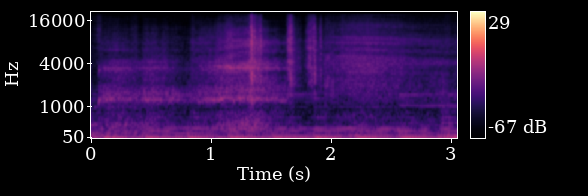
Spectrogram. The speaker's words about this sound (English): Shuffle the encounter deck discard pile into the encounter deck. Okay. Hold on. Let's do that. Shuffle, shuffle, shuffle.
